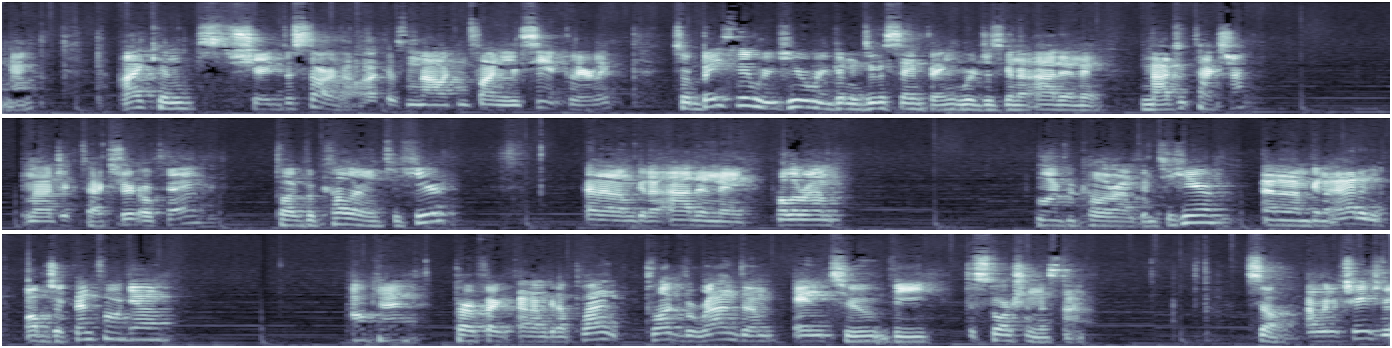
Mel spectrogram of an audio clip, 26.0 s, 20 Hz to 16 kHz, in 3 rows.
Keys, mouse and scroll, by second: 0.2 scroll up 4, 0.5-0.9 middle drag, 0.9 click, 2.1 click, 2.4-2.9 scroll up 4, 3.1-3.6 middle drag, 3.6 scroll down 1, 11.3 click, 23.7 click, 24.4-26.0 drag.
